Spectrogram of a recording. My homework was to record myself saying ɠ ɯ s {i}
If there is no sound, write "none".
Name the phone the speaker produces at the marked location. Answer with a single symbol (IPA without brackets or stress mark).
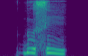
i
